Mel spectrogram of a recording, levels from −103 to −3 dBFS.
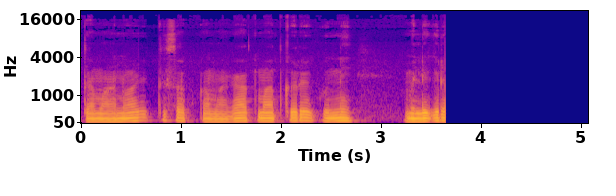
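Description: From 0.58 to 0.77 s the speech level drops abruptly by about 6 dB and then returns, with no other change in tone. This is likely one channel dropping out, leaving the mono sum carrying only the remaining identical channel for that stretch.

At 3.64 s there is a cut-off end: the speech stops in the middle of a sound and falls straight to silence with no natural decay, because the final buffers were never written or played, leaving silence through to the end.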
